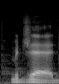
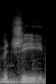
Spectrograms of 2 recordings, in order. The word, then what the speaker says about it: Majed: I'm going to say Majed and not Majid, because I think that would be an extra E, but Majed, thank you for the $6.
